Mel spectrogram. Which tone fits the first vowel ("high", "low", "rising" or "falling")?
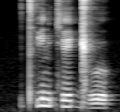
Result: high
